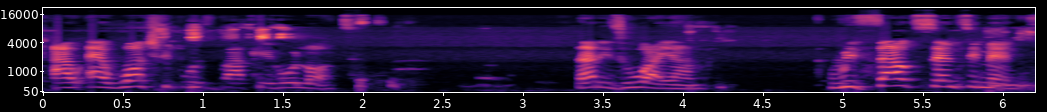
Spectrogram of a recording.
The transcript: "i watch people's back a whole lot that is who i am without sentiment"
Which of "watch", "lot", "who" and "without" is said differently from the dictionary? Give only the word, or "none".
none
